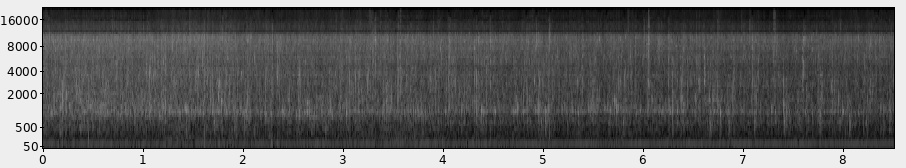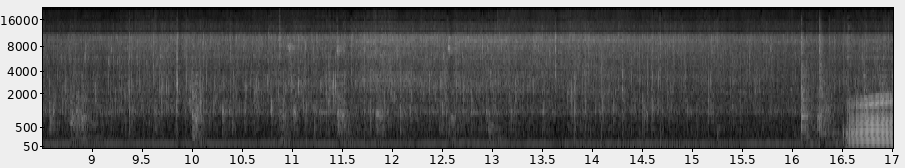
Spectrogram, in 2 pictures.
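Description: An egg fries in a pan with a bright, continuous sizzle and fine crackling spatter, steady and close for the whole stretch, with a brief scrape near the end.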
